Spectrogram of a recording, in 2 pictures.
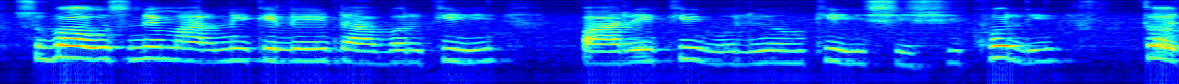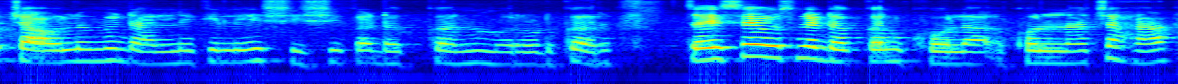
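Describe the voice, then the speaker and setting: A woman teacher goes through a textbook story with her pupils. She speaks slowly in a slightly high voice, reading each line and then repeating it in simpler words. Her manner is patient and direct. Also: a little mellow. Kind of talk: explaining a textbook chapter to students.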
